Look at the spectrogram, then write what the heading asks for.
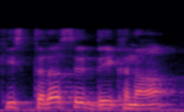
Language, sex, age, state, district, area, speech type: Hindi, male, 18-30, Bihar, Begusarai, rural, spontaneous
